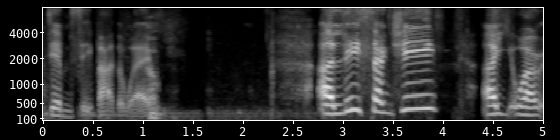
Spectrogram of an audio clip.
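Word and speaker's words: Lee Seung-gi: Oh, Lee Sung-ji, well, it's not Lee, it's pronounced Yi Sung-gi.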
